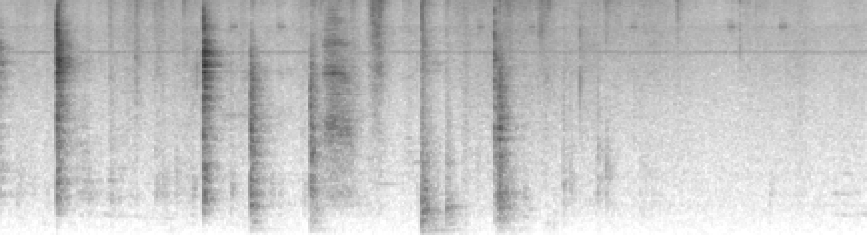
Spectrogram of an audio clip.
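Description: Handling noise from a bee costume's wire-framed wings being pulled on over the shoulders: a string of short knocks, taps and rustles, stopping about six seconds in.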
